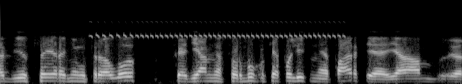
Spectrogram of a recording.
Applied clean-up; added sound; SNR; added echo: none; Cricket; 12 dB; none.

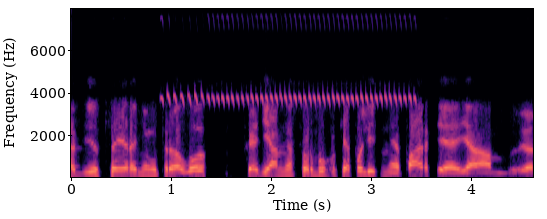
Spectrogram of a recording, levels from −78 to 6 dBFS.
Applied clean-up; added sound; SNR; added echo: neural mask model RNNoise.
